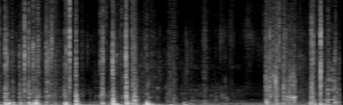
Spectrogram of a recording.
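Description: A freshly landed flathead thrashing on a boat's carpeted deck, its body slapping and knocking against the floor and plastic tackle boxes in a string of irregular sharp knocks.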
